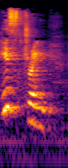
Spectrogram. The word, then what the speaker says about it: history: Và từ này rất nhiều người đọc sai, các bạn toàn đọc là history. Không đọc như thế này ạ, mà mình đọc là history. Thực tế á, trong tiếng Anh ạ, cái từ này khi các bạn nói ấy, thì cái âm thứ hai này này, nó bị nhược đi. Mình không đọc từ này là tory, mà mình đọc là tory. Nó rất là nhanh ạ, nó briefly đi qua rất là nhanh.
